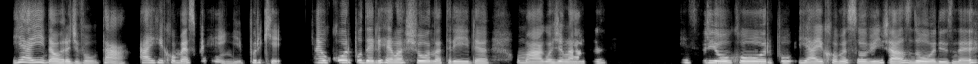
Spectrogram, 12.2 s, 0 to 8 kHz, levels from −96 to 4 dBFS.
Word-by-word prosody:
E 270 +8 -1
aí 270 -1 +1
na 185 -4 +3
hora 180 -2 +3
de 165 -2 -5
voltar, 160 +8 -2 0.2
aí 235 0 +1
que 240 -2 -3
começa 215 -1 0
o - - -58
perrengue, 175 -2 -9
por 235 0 -2
quê? 400 0 -4 0.4
Aí 245 0 0
o 245 - +3
corpo 255 -1 +3
dele 225 -2 +4
relaxou 225 -1 +2
na 185 -3 0
trilha, 180 -1 -1 0.3
uma 210 -2 -3
água 180 0 +2
gelada, 195 -2 0 1.3
esfriou 220 -3 +2
o - - -4
corpo 200 0 +1
e 215 0 -2
aí 190 -1 +1
começou 195 0 -1
a - - -1
vir 185 +5 -1
já 185 -5 +4
as 230 -1 -1
dores, 175 -4 +2
né. 170 +9 -1
205 Hz, 170 wpm, -22 LUFS, 185-225 Hz, 1.3 s, dele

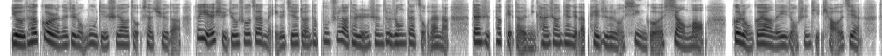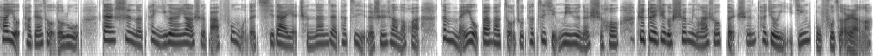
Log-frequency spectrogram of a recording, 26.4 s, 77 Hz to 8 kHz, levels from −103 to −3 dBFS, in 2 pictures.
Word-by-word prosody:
有 220 -3 +9
他 255 +5 +5
个 270 -2 +8
人 200 -4 +3
的 200 +1 -2
这 225 - +3
种 195 -4 -2
目 225 0 -4
的 185 -3 -3
是 205 - -2
要 210 -1 +1
走 - - -6
下 - - -2
去 - - -3
的。 - - -5 0.2
他 345 - -2
也 255 -8 +6
许 280 - -1
就 215 0 0
说 245 +1 -1
在 250 0 +2
每 205 -3 -8
一 - - -6
个 195 - -2
阶 220 +3 -1
段， 210 -3 -2
他 230 +1 -5
不 260 +1 -6
知 290 +3 -5
道 255 -7 +3
他 225 -1 -1
人 200 -1 -1
生 225 0 -4
最 245 0 -1
终 225 +1 -1
在 230 -2 -1
走 - - -5
在 - - 0
哪， 185 -2 -4 0.3
但 250 0 +6
是 215 -4 -4
他 250 -1 +1
给 - - 0
他， - - -2
你 - - -8
看 210 -2 -2
上 230 -1 -1
天 230 -2 0
给 - - +1
他 - - -1
配 210 -5 +2
置 195 - -2
的 185 - +1
这 175 - -2
种 - - -7
性 205 -5 -2
格、 - - -2
相 - - +3
貌， - - 0 0.4
各 270 -2 +9
种 195 -8 +3
各 225 +3 +4
样 210 -3 +5
的 180 - -1
一 195 -1 +1
种 185 - -5
身 210 - -6
体 220 - -6
条 - - -2
件， - - 0 0.3
他 310 0 +5
有 260 - +1
他 215 - -4
该 210 +1 -1
走 - - -4
的 - - -2
路。 195 -2 -2 0.3
但 285 -1 +5
是 300 0 0
呢， 210 -6 -2
他 290 - -3
一 215 -5 -4
个 240 +1 +4
人 225 0 +1
要 230 -2 +2
是 215 - -3
把 - - -1
父 295 - -7
母 225 -8 -9
的 - - -4
期 230 +4 -3
待 220 -4 +5
也 185 0 -4
承 180 -2 -5
担 220 +2 -4
在 235 -4 -1
他 235 +5 -8
自 245 - -8
己 230 - -6
的 - - -4
身 220 +1 -2
上 225 -3 -2
的 - - -6
话， - - -4 0.3
他 340 - +3
没 220 -7 -1
有 260 - +3
办 245 -1 +2
法 230 -3 -1
走 - - -5
出 205 - -6
他 250 +4 -5
自 275 0 -3
己 275 - -3
命 225 +4 -2
运 215 -3 -2
的 190 - -3
时 - - 0
候， 205 -1 -1 0.3
这 310 - +6
对 305 -1 +6
这 275 +1 +2
个 225 -2 +2
生 275 +2 +1
命 245 -6 -4
来 190 +2 0
说， 240 -1 -2
本 - - +1
身 235 +2 -4
他 275 -2 -3
就 230 -6 +3
已 175 - -7
经 250 +6 -3
不 - - -4
负 - - -3
责 - - -2
任 - - +4
了。 - - -5
225 Hz, 315 characters per minute, -25 LUFS, 205-250 Hz, 0.4 s, 有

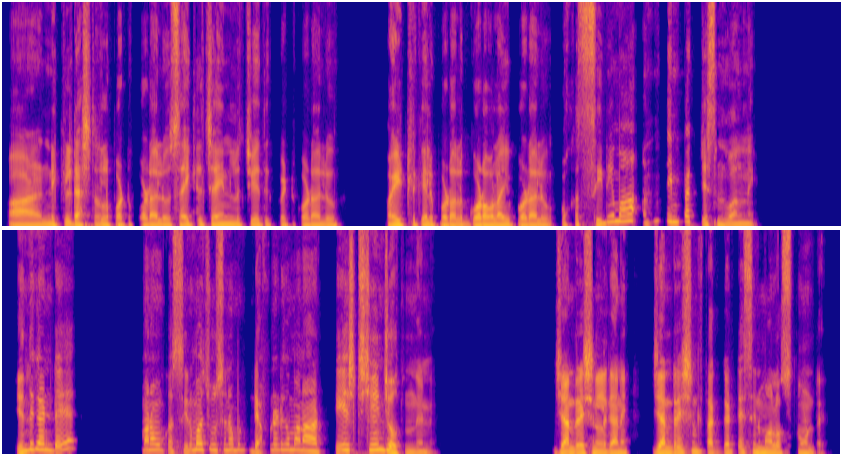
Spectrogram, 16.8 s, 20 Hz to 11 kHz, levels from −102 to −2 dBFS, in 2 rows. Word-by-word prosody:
ఆహ్, 120 -1 +3
nickel 135 +2 -1
డస్టర్‌లు 130 -1 +1
పట్టుకోడాలు, 120 -1 -1
cycle 130 -1 -1
చైన్‌లు 130 -2 +2
చేతికి 125 -1 -3
పెట్టుకోడాలు, 120 -1 -3 0.6
ఫైట్‌లకి 135 +1 +3
వెళ్ళిపోడాలు, 125 -2 0
గొడవలయిపోడాలు, 125 -2 +2 0.2
ఒక - - -24 0.2
సినిమా 290 +11 -1 0.2
అంత 300 - -16
ఇంపాక్ట్ 275 -1 -4
చేసింది 145 -9 -1
వాళ్ళని. 100 -3 -3 1.1
ఎందుకంటే, 280 0 +1 0.8
మనం 275 - +2
ఒక 230 - -8
సినిమా 270 +7 0
చూసినప్పుడు 265 0 -4
డెఫినిట్‌గా 275 +4 -6
మన 240 - +2 0.3
టేస్ట్ 265 +2 +2
చేంజ్ 275 -2 +4
అవుతుందని. 110 - -5 1.3
జనరేషన్‌లు 160 -2 +6
గాని, 135 0 +2 0.3
జనరేషన్‌కి 190 +4 +4
తగ్గట్టే 185 +5 -2
సినిమాలొస్తూ 175 -5 0
ఉంటయి. 100 - -9
140 Hz, 120 wpm, -25 LUFS, -, 1.3 s, జనరేషన్‌లు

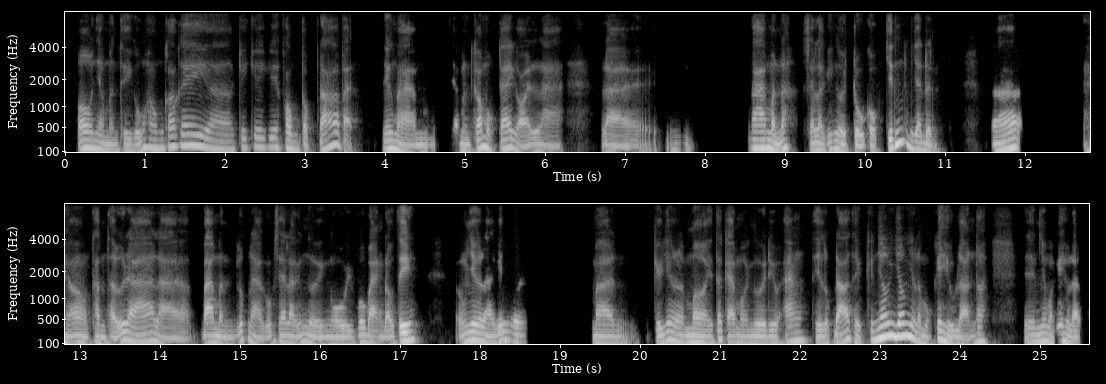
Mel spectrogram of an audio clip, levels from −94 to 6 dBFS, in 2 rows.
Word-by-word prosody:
Ô, 135 +2 +2
nhà 125 -4 0
mình 100 -1 -3
thì 95 -1 -4
cũng 100 +6 -3
hông 135 -2 -3
có 160 +3 -2
cái, 180 -3 0
ờ, 120 -3 -5
cái 145 -1 -7
cái 150 -1 -5
cái 150 0 -3
phong 125 -5 -1
tục - - -6
đó 165 +12 +1
bạn, - - -5 0.4
nhưng 130 +1 +2
mà 100 -5 0 0.5
nhà - - -7
mình 100 -1 -2
có 135 +9 +1
một 145 -6 +1
cái, 135 +2 +1
gọi 90 -7 -2
là, 90 -5 -6 0.5
là 85 -2 -4 1.5
ba 135 0 +3
mình 120 -7 +4
á 135 +4 +2 0.2
sẽ 105 - -4
là 110 -2 +2
cái 115 +4 -3
người 110 -7 +1
trụ 90 -2 +3
cột 90 +1 -2
chính 200 +12 +5
trong 170 -10 -1
gia 115 - +2
đình, 95 -4 -1 0.7
đó, 105 - -1 1.1
hiểu 100 -1 -2
hông? 105 -3 0
Thành 100 -3 -2
thử 95 +8 +1
ra 115 -4 +2
á, 130 - 0
là 85 -8 -3
ba 110 +1 +3
mình 95 -3 -2
lúc 135 +7 -3
nào 90 -10 -3
cũng 95 +4 -5
sẽ 110 -2 -1
là 105 -2 0
cái 100 +3 -2
người 95 -5 0
ngồi 95 0 -1
vô 110 +5 0
bàn 95 -4 -1
đầu 90 +1 0
tiên, 130 +7 +6 0.5
cũng 105 - -2
như 130 0 +6
là 120 - +3
cái 125 +3 +3
người 115 -5 0 0.8
mà, 100 -1 0 0.5
kiểu 105 - +1
như 135 +3 +2
là, 115 -2 +1
mời 105 -2 +2
tất 145 - 0
cả 100 -1 0
mọi 100 -2 -2
người 100 0 +2
đều 100 0 0
ăn 120 +6 -2
thì 100 -7 -1
lúc 100 +1 -2
đó 145 +3 +3
thì - - -1
cứ 140 - -2
giống 195 +6 +8
giống 205 +1 +8
như 195 - +7
là 125 - +1
một 95 -5 -2
cái 145 - +4
hiệu 100 -6 +3
lệnh 90 +1 -1
thôi, 120 0 0 0.5
nh - - -5
nhưng 125 +1 +2
mà 110 - 0
cái 130 - -1
hiệu 115 - +1
lệnh 90 -2 +1
110 Hz, 225 wpm, -24 LUFS, 100-135 Hz, 1.5 s, giống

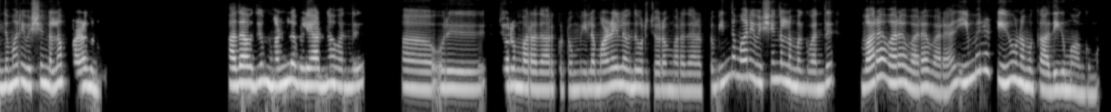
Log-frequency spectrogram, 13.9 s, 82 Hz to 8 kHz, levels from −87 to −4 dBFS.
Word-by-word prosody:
இந்த 230 +1 +3
மாதிரி 280 +1 +2
விஷயங்கள்லாம் 265 +2 +1
பழகணும். 220 0 +2 1.6
அதாவது 265 0 +5 0.2
மண்ணுல 265 +5 +4
விளையாடினா 245 0 +4
வந்து 230 0 0 0.8
ஆ - - -1 0.3
ஒரு 225 0 0 0.6
ஜுரம் 240 -1 +1
வரதா 215 -1 -1
இருக்கட்டும், 210 -1 -7
இல்ல 215 0 -2
மழையில 250 +3 +2
வந்து 225 0 0
ஒரு 215 - -8
ஜுரம் 205 0 -5
வரதா 200 0 -6
இருக்கட்டும், 200 +5 -8
இந்த 345 +6 -5
மாதிரி 345 -1 +1
விஷயங்கள் 310 0 0
நமக்கு 230 -3 -1
வந்து 230 +7 -3 0.5
வர 260 +6 +4 0.2
வர 270 0 +4 0.2
வர 210 +1 -2 0.2
வர 185 -1 -5 0.3
இம்யூனிட்டியும் 320 -6 0
நமக்கு 235 -2 -1
அதிகமாகுமாம். 195 -4 -3
235 Hz, 140 wpm, -23 LUFS, 210-270 Hz, 1.6 s, அதாவது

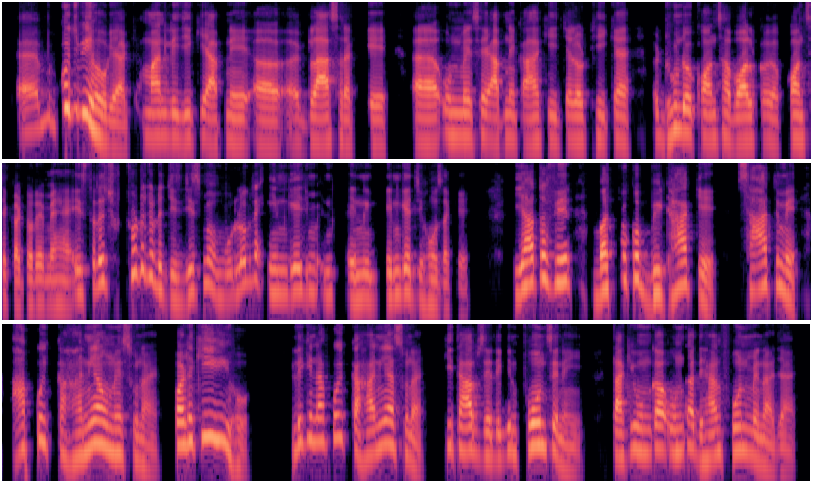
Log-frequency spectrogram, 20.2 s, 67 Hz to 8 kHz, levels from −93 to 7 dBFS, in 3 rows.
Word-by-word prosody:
अब 210 +3 -3
कुछ 320 -2 +7
भी 280 - +6
हो 140 -5 +7
गया 110 - +1
क - - -21
मान 135 0 +2
लीजिए 135 0 -3
कि - - -7
आपने 115 0 -3
अ - - -4
अ, 110 +1 0
गिलास 120 0 +4
रख 115 - -3
के 115 - -2 0.3
अ, 115 0 +3
उनमें 140 -1 -1
से 140 +1 -2
आपने 130 +1 +1
कहा 120 0 0
कि 125 0 -8
चलो 125 -1 0
ठीक 130 -1 -8
है, 125 -3 +1 0.2
ढूँढो 155 +4 +1
कौन-सा 130 +1 +1
बॉल 125 0 +4
क 120 -3 -2
कौन-से 135 -1 0
कटोरे 120 0 -2
में 115 0 -4
है, 115 -2 -6
इस 155 - -3
तरह 210 +3 +3
छोटे-छोटे 255 - -2
चीज़, 130 -4 -6
जिसमें 160 +8 -3
वो 140 -3 -8
लोग 200 +8 -1
ना - - -1
इंगेजमे 160 +1 -2 0.3
इन 135 +1 -2
इन 130 -1 -6
इंगेज़ 150 -1 -1
हो 120 -2 -4
सकें - - -10 0.4
या 195 +5 +6
तो 245 +2 +4
फिर 215 0 +3 0.2
बच्चों 170 +8 +4
को 240 0 +3
बिठा 155 +6 +1
के - - -1 0.3
साथ - - 0
में, - - 0 0.2
आप - - -2
कोई 235 -3 +1
कहानियाँ 160 +8 +3
उन्हें 165 -4 +1
सुनाएँ, 140 -7 -6
पढ़ 205 +3 +8
के 260 +3 +1
ही 245 -4 +5
हो, 180 - -5 0.4
लेकिन 225 +4 -1
आप 225 - 0
कोई 255 0 -1
कहानियाँ 160 +8 +2
सुनाएँ, 195 - -3 0.2
किताब 180 -2 +3
से 150 -2 -1
लेकिन 160 +4 -4
फ़ोन 200 +1 +7
से 180 -3 0
नहीं 95 -3 -7 0.3
ताकि 145 +4 +3
उनका 175 +2 +4
उनका 170 +2 0
ध्यान 145 -1 -1
फ़ोन 175 +3 -2
में 145 - -2
ना 115 -4 -2
जाए। 90 -2 -8
150 Hz, 245 wpm, -23 LUFS, 125-195 Hz, 0.4 s, पढ़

